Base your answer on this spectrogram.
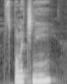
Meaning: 1. common (shared) 2. joint
- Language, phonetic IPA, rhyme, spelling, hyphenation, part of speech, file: Czech, [ˈspolɛt͡ʃniː], -ɛtʃniː, společný, spo‧leč‧ný, adjective, Cs-společný.ogg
